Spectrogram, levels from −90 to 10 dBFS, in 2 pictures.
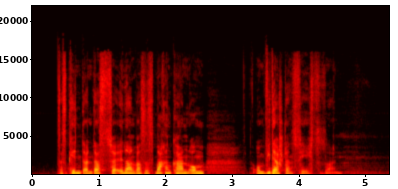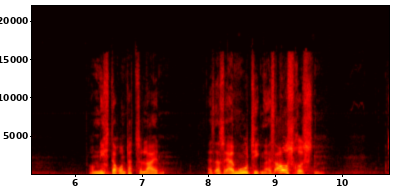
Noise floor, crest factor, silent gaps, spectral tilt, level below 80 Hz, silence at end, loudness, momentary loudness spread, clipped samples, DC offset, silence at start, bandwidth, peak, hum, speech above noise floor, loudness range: -72 dBFS; 22 dB; none; -5.5 dB/octave; -58 dBFS; 1 s; -31 LUFS; 20 LU; under 0.1%; under 0.1%; 0.4 s; 17 kHz; -10 dBFS; none; 41 dB; 6 LU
